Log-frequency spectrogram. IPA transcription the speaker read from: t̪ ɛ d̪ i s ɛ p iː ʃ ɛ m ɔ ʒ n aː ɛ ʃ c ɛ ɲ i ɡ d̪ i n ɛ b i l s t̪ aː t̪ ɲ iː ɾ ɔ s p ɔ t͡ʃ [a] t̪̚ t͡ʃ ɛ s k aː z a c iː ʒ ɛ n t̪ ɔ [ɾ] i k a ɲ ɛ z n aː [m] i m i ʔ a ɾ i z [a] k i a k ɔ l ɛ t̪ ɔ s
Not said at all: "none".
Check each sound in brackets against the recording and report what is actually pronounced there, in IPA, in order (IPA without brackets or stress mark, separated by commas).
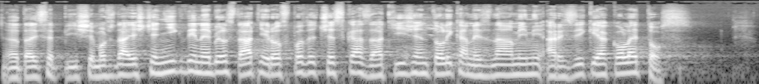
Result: ɛ, l, m, i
